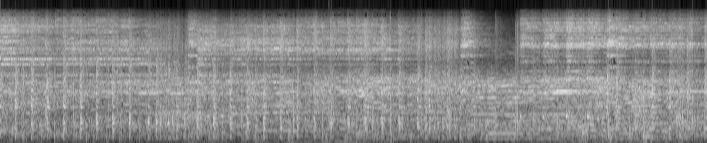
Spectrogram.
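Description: Live rock band playing loud, a drum kit beating a steady driving rhythm under electric guitar.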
